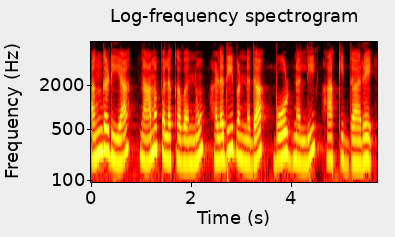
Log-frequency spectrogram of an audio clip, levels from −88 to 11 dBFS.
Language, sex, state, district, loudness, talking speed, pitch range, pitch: Kannada, female, Karnataka, Bangalore, -16 LUFS, 75 wpm, 185-235 Hz, 195 Hz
